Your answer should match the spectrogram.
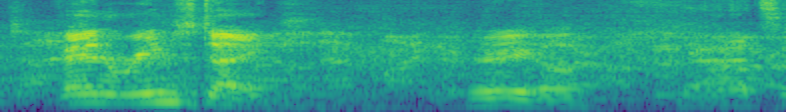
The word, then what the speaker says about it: van Riemsdyk: Van Rims Dyke.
